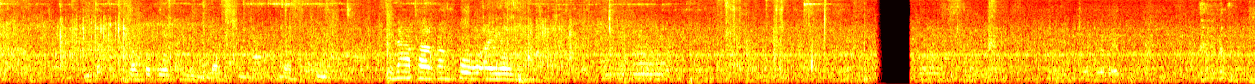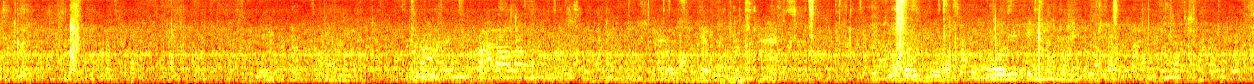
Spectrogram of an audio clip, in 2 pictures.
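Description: A woman talks nearby outdoors.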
